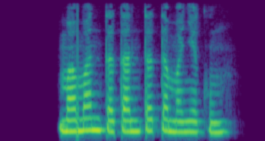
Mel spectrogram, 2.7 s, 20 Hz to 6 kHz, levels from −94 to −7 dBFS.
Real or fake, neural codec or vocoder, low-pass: real; none; 5.4 kHz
